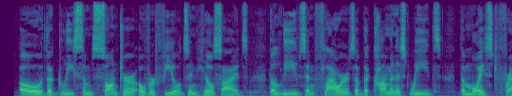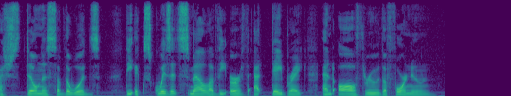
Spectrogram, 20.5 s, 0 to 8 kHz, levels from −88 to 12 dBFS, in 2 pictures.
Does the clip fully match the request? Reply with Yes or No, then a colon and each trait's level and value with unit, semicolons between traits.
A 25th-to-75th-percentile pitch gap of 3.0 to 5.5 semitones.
Yes: average, 4.6 semitones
